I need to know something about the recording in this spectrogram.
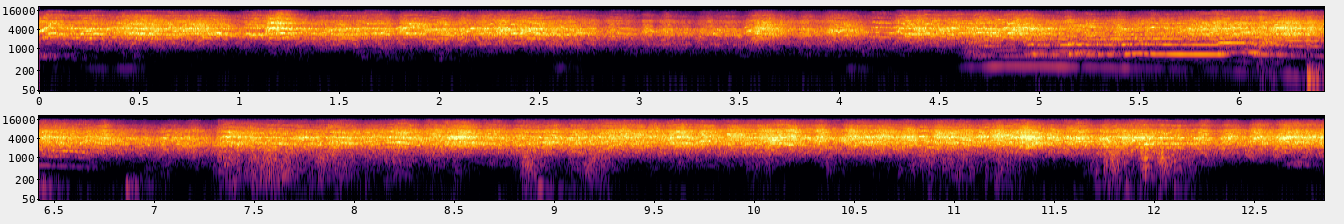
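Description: A flock of parakeets screeching continuously in a tree, a dense high chatter. A lower tone slides downward about five seconds in.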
